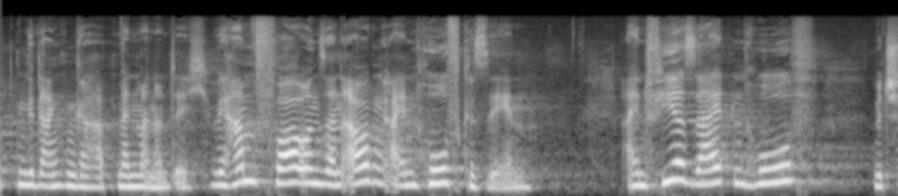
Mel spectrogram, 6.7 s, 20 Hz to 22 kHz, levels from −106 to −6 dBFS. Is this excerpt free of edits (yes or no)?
yes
